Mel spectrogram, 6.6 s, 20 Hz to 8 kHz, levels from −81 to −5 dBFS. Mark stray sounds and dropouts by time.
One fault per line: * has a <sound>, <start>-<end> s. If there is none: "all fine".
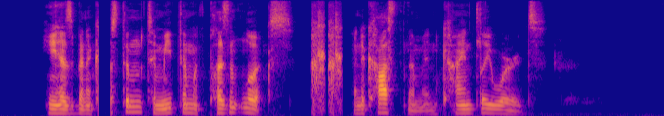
* has a dropout, 1.0-1.1 s
* has a laugh, 3.1-3.4 s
